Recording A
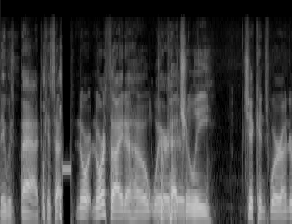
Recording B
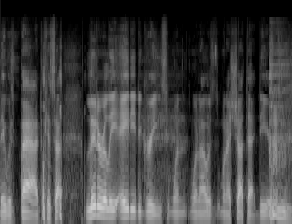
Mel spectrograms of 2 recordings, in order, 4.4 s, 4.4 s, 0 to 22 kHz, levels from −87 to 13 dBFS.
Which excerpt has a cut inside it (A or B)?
A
